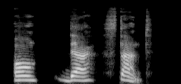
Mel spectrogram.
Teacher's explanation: Understand has stress on the final syllable.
